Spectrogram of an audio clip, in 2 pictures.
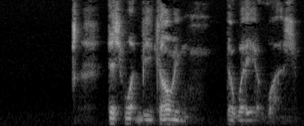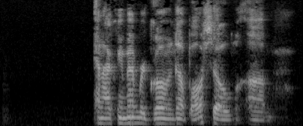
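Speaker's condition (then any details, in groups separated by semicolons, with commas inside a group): Cleft lip and palate; lisp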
